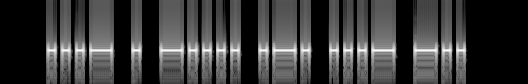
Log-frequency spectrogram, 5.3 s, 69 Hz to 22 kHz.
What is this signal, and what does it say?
Morse code, heard as a keyed tone, about 17 wpm, 700 Hz. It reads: VE6RVD
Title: DXCC-100 Call Signs - 6 Characters - Repeated 3x - 17wpm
